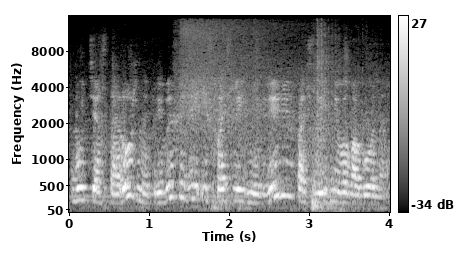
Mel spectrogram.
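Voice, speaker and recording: A woman making calm, formal station announcements, played over a train loudspeaker. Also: brisk, far from the mic. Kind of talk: recorded transit announcements. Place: inside a moving subway train. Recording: echoey carriage speaker, heard from afar, over train rumble.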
